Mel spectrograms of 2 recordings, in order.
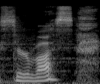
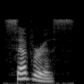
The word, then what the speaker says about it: Severus: I keep saying Servus. It may not be pronounced as Servus. It might be like... Give me a second. Severus. Severus. Bro's name is Severus.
